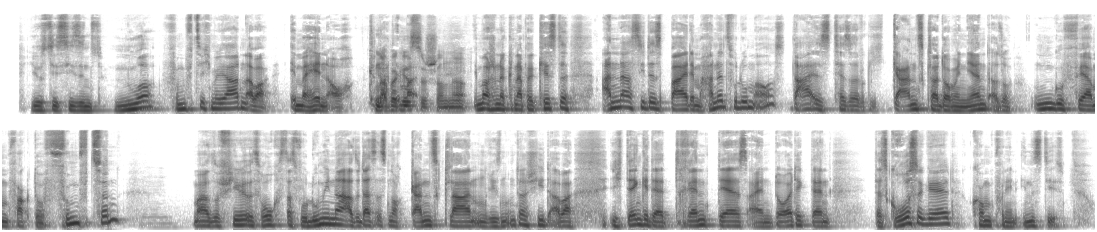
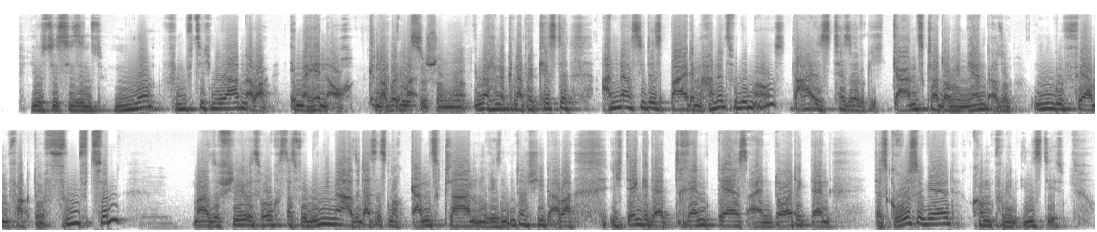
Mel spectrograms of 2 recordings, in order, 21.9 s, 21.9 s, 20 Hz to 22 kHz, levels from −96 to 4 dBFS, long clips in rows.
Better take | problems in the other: first | distortion; heavy; 7 dB below the speech

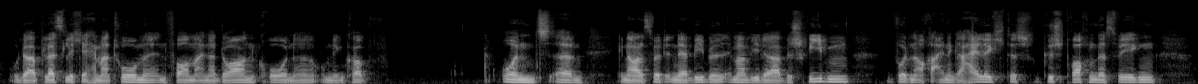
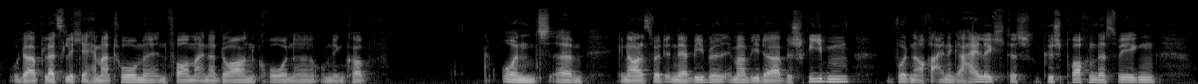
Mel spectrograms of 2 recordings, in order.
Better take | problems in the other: second | garbled, watery; slightly; nothing above 13 kHz

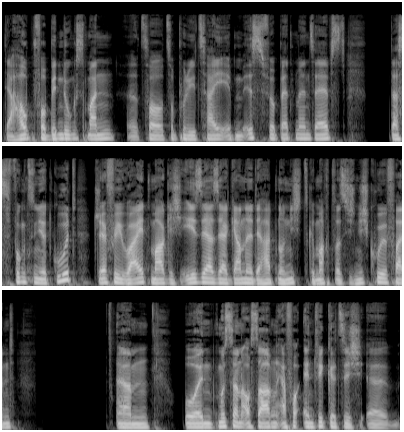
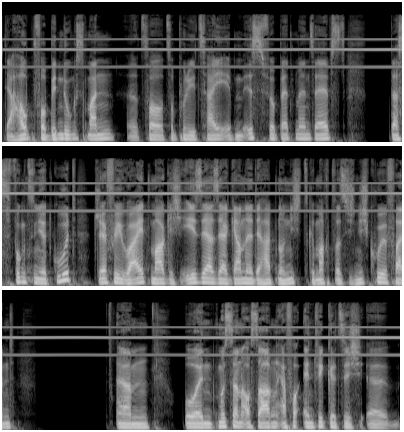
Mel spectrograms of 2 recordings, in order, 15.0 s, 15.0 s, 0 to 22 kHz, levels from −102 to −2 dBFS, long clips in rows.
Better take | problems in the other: first | high-pitched whine; loud; throughout; 5.5 kHz, 6 dB below the speech

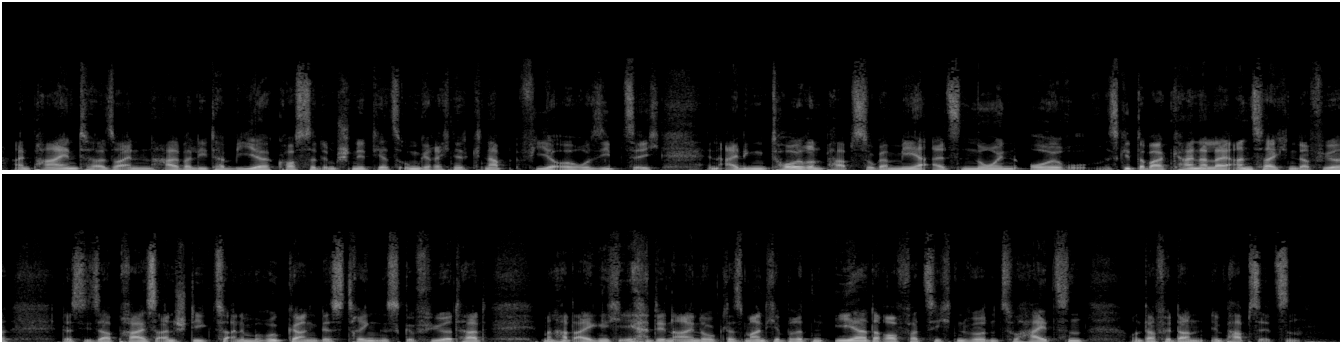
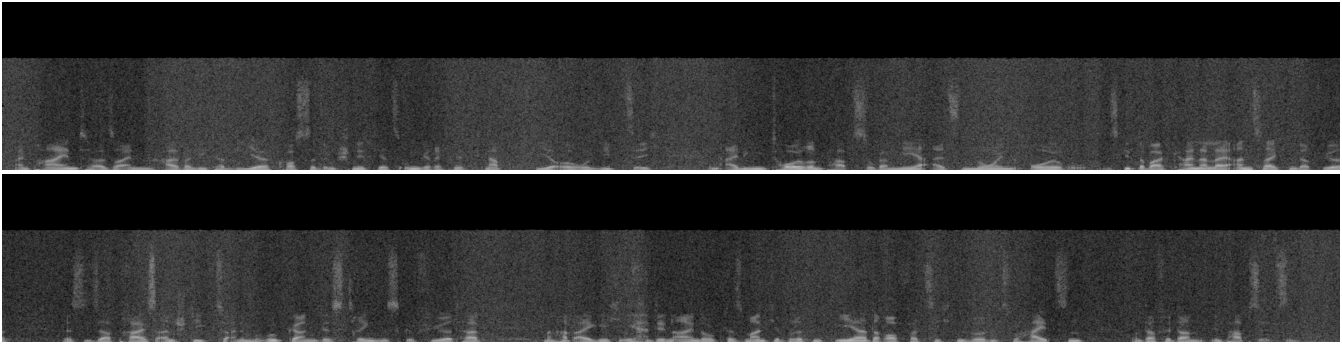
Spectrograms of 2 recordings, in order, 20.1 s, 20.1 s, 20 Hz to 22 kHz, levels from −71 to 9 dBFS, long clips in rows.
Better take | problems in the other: first | hiss; loud; throughout; 7 dB below the speech

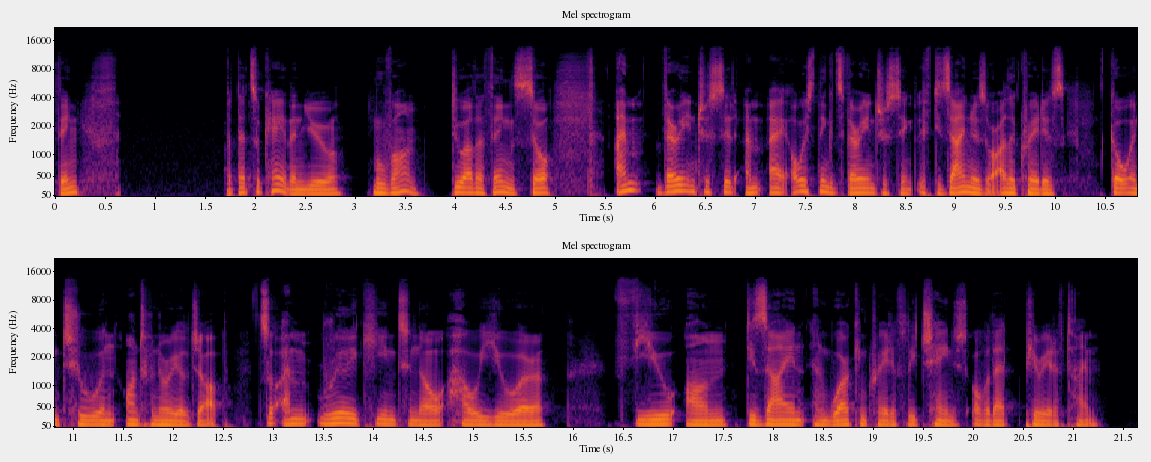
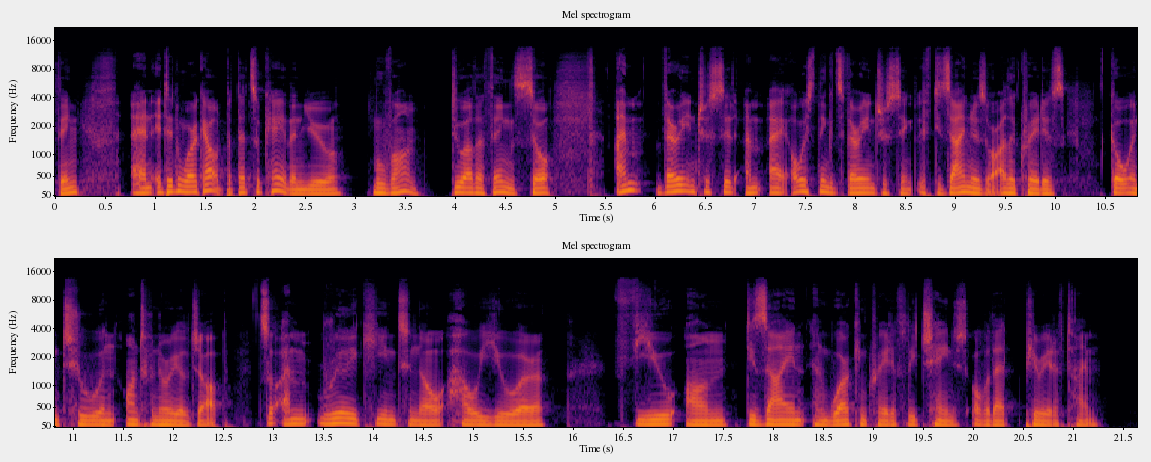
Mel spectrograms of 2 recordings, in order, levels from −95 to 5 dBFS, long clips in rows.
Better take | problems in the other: second | audio cutting out; at 0.5 s for 1 s

